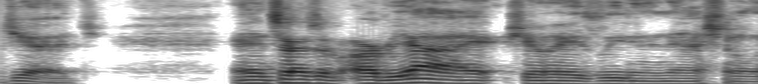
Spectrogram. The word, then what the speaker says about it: RBI: Because it used to be that the correct way to say it is RBI, not RBIs, because it's runs batted in, right?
